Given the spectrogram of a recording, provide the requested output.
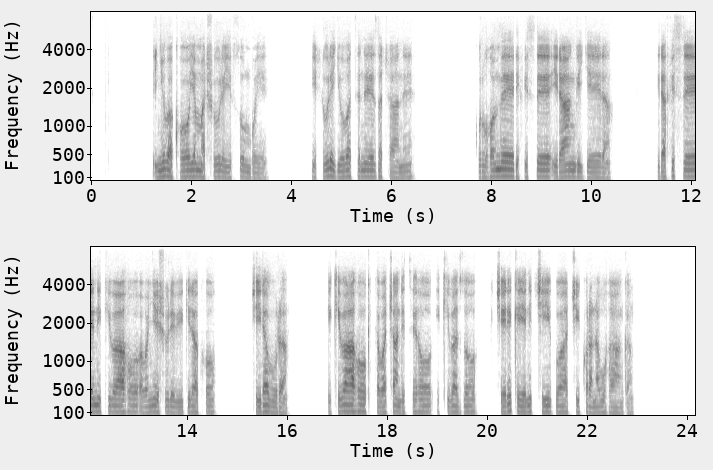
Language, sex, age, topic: Rundi, male, 36-49, education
